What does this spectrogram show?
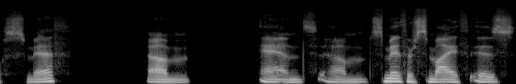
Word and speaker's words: Smyth: Some people pronounce it Smythe, but I'm pretty sure that pronunciation is still Smith.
